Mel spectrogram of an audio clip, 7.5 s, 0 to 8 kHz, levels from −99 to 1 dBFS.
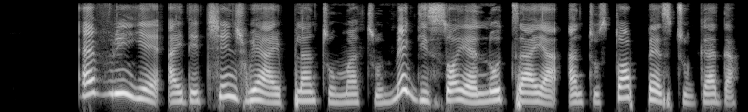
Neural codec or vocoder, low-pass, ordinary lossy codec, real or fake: none; 7.2 kHz; none; real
